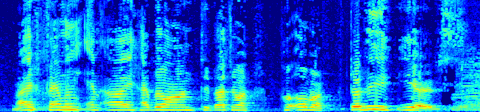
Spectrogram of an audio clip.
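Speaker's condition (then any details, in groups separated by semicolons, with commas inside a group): Cerebral palsy; from birth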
